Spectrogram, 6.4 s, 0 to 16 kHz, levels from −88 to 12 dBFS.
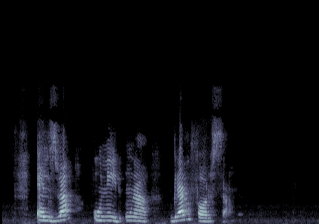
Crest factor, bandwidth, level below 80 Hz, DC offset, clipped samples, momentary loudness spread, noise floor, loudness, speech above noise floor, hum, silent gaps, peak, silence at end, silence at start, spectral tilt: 20 dB; 7.6 kHz; -62 dBFS; under 0.1%; under 0.1%; 19 LU; -64 dBFS; -19 LUFS; 44 dB; none; none; -2 dBFS; 1.85 s; 0.45 s; -3 dB/octave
